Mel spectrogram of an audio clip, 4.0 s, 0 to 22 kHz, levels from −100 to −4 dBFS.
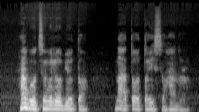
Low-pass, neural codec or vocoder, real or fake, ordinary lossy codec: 19.8 kHz; vocoder, 44.1 kHz, 128 mel bands, Pupu-Vocoder; fake; MP3, 96 kbps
